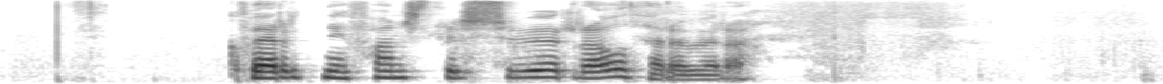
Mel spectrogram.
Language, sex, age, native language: Icelandic, female, 30-39, Icelandic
